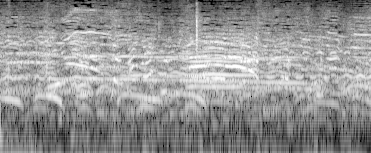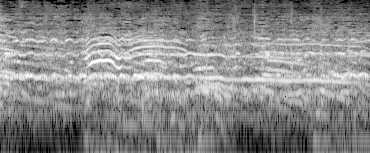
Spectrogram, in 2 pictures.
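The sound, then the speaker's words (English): Thousands of party supporters in a stadium cheer loudly and continuously as a motorcade arrives, with many high, warbling ululations rising and falling over a dense roar of voices, energetic throughout. “thousands of party supporters cheering and ululating when his motorcade made its way into the stadium.”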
